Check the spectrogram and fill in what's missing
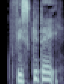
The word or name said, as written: fiskedag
